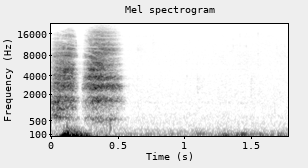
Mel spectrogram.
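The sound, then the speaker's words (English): A voice acts out a quick breath pushed out and then sharply sucked back in, as a character does in a film. Two short, airy bursts pass in under half a second, followed by near silence. “you push the air out and then you suck it back in really fast.”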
